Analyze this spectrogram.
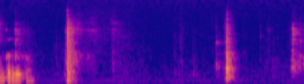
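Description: Cardboard packaging knocks and scrapes as it is moved about.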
